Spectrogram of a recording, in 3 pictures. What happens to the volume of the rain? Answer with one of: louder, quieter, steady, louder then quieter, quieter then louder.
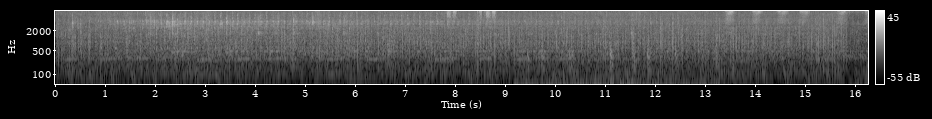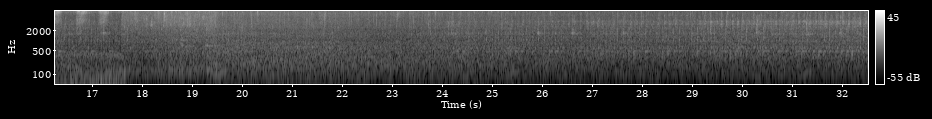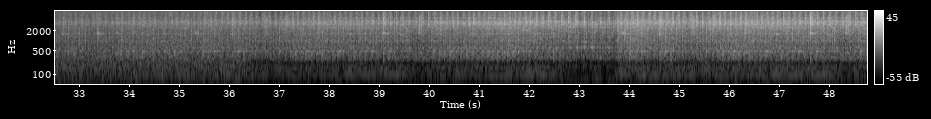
quieter.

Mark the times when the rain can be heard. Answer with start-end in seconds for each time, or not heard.
0.0-36.6.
